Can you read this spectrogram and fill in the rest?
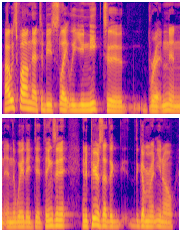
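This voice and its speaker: A man's voice: medium pitch, brisk. An American man hosting a podcast interview in a casual, chatty, discursive way. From United States. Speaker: podcast host.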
